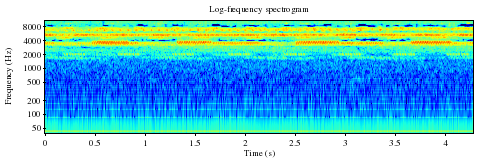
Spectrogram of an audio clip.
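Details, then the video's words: Crickets chirping in a peaceful park as evening falls, a dense high trilling chorus with pulsed chirps overlapping steadily, no other clear sounds. "Park Serenade: Cricket Sounds in a Peaceful Park | Evening Ambience"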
